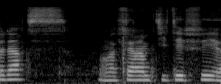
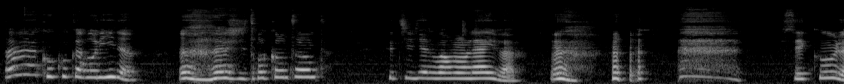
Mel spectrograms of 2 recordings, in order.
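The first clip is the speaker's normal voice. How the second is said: excited greeting; 6 semitones higher, 5 dB louder than usual. Real, not acted. Greeting first viewer of live.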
